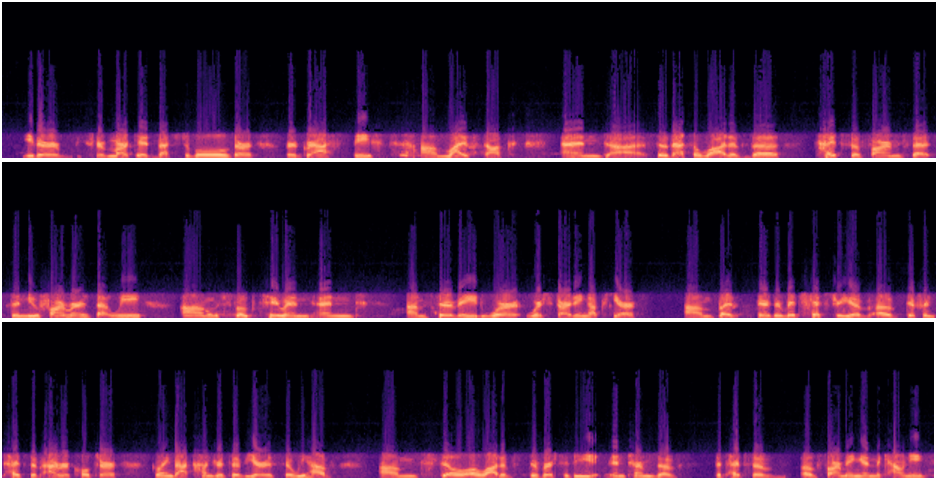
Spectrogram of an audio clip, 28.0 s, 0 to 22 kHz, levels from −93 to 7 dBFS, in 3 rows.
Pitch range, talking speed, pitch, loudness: 185-205 Hz, 165 wpm, 195 Hz, -14 LUFS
